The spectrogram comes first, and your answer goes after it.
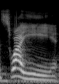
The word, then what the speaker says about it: Swai: Swee. Swai. I went to a horror con and someone was like, Swai. and he walked out, he's like, I'm sorry, that's how to pronounce my name.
